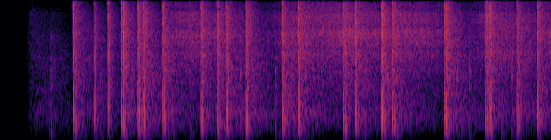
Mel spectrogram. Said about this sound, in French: Les feux d'artifice retentissent à l'horizon. Toute la ville de Chengdu semble exploser de joie à chaque fois qu'une nouvelle couleur apparaît. Boum, boum, boum.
